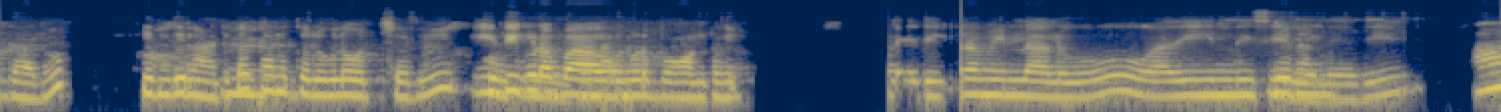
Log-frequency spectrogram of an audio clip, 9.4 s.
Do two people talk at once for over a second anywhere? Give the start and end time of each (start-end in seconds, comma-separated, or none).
none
